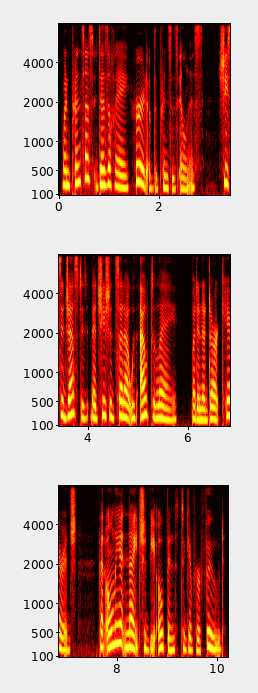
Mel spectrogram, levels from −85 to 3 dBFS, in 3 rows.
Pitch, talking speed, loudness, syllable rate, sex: 230 Hz, 195 wpm, -18 LUFS, 5.3 syllables/s, female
